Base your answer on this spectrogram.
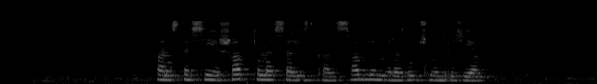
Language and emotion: Russian, neutral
